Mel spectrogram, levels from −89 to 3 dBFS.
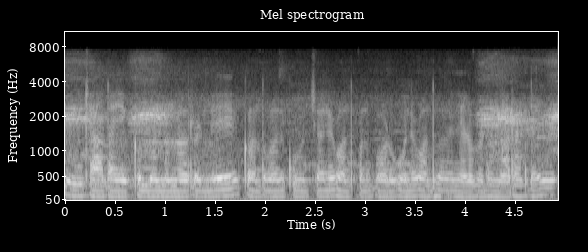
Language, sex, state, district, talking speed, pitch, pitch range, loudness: Telugu, male, Andhra Pradesh, Manyam, 155 wpm, 110 Hz, 105-110 Hz, -16 LUFS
